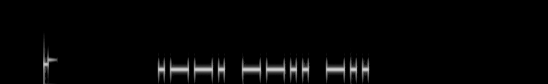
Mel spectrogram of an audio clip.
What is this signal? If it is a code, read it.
Morse code, heard as a keyed tone, about 20 wpm, 700 Hz. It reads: PZD
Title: USA Call Sign Postfixes - 3 Letters 20wpm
